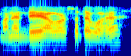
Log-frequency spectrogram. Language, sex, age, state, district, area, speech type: Assamese, male, 18-30, Assam, Nagaon, rural, conversation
